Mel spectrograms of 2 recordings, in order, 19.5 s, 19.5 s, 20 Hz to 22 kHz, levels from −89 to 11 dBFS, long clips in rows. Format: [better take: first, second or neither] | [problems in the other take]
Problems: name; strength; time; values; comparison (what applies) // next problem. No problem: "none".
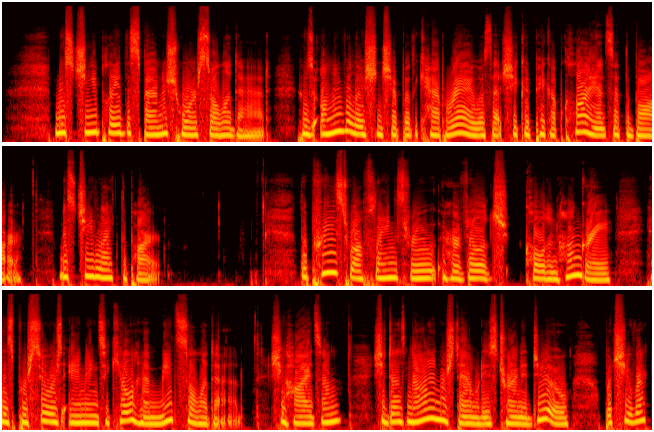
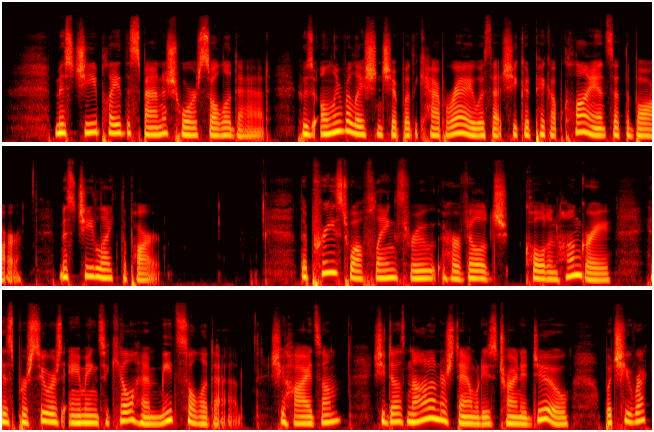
second | distortion; heavy; 5 dB below the speech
